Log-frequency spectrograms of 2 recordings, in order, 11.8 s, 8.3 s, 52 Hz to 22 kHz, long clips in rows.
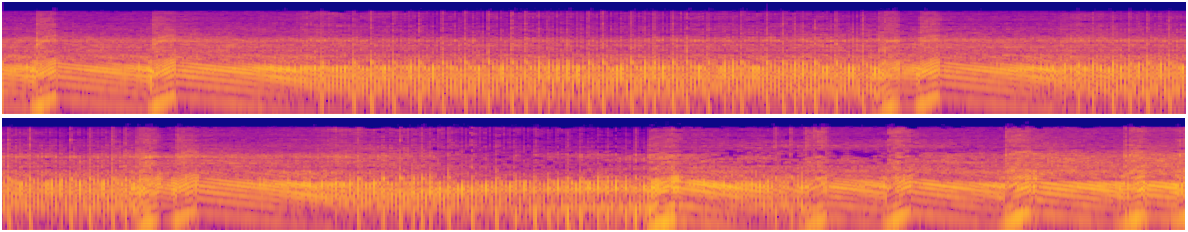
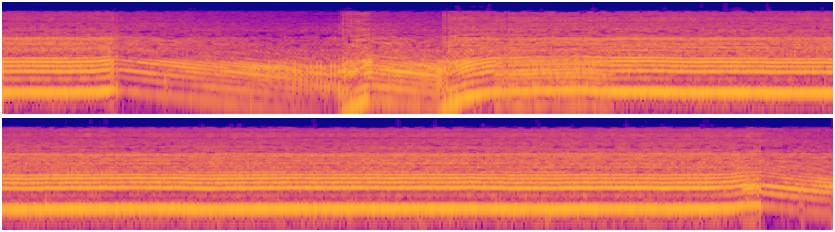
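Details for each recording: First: Ported Stihl MS461 chainsaw, first cuts, not broken in, carb set a little rich; revs rise and fall entering and leaving the cut with uneven burbling, sounding like four-stroking, partly from the rev-limited coil. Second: Newly ported, not yet broken-in Stihl MS461 chainsaw after the high jet is turned back from overly rich; steady even high-pitched scream in the cut without burbling, carb cleaned up and running clean.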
